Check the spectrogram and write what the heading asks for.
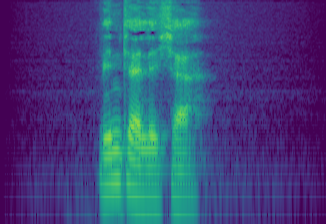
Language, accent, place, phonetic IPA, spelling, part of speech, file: German, Germany, Berlin, [ˈvɪntɐlɪçɐ], winterlicher, adjective, De-winterlicher.ogg
- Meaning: 1. comparative degree of winterlich 2. inflection of winterlich: strong/mixed nominative masculine singular 3. inflection of winterlich: strong genitive/dative feminine singular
